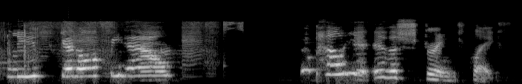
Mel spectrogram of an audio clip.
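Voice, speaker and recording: A woman's voice: very high-pitched, big pitch swings, slow pace, creaky, fairly bright tone, highs cut off, exaggerated voice. A young female student playing a snarky, easily grossed-out older sister in a children's radio play. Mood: panicked.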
